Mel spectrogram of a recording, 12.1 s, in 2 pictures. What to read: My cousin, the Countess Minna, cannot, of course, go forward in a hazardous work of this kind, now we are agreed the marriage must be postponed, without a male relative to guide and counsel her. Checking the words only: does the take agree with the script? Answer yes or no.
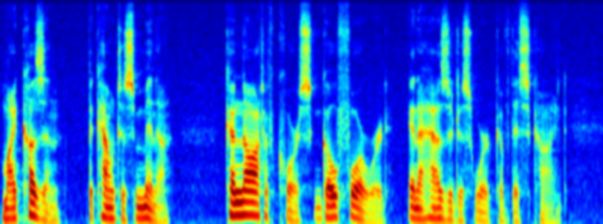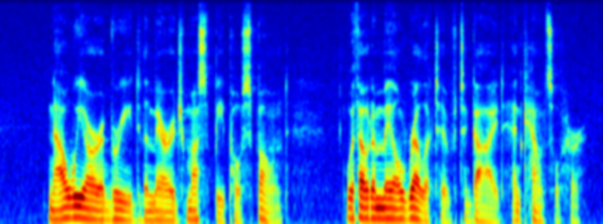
yes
